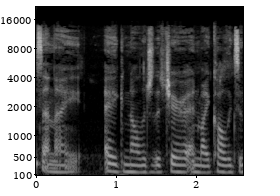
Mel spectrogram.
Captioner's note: speaking French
